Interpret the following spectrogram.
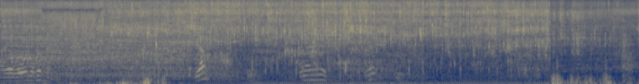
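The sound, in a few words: water pouring from JCB loader bucket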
